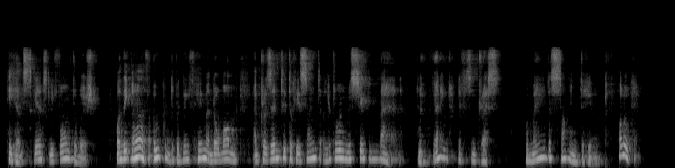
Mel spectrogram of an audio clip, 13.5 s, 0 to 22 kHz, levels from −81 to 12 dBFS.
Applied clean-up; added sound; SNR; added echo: neural mask model DeepFilterNet 3.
